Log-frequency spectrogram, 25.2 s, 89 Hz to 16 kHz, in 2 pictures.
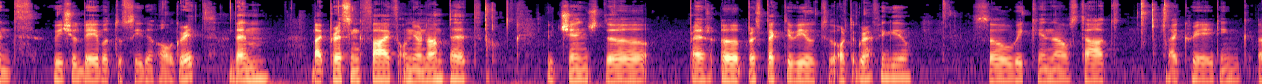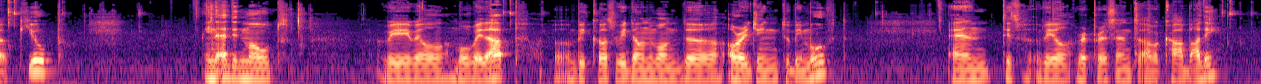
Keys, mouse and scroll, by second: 4.4 KP_5, 11.1 shift+a, 14.2 Tab, 14.9 g, 22.5 s, 25.0 s.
